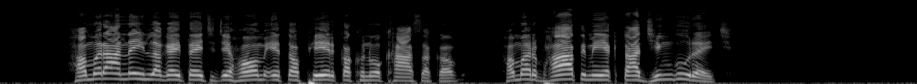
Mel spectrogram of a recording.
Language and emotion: Maithili, disgusted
